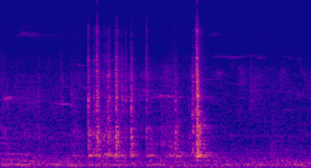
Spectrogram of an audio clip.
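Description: A quick run of sharp metallic clicks and knocks from hands working on a transformer-type arc welding machine, starting about a second in; the loudest knock comes near three seconds. A low steady hum sits underneath.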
